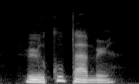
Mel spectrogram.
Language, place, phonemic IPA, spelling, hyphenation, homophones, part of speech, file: French, Paris, /ku.pabl/, coupable, cou‧pable, coupables, adjective / noun, Fr-coupable.ogg
- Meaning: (adjective) 1. guilty 2. culpable, responsible; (noun) culprit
